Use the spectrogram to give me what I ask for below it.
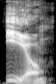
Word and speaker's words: io: existe un debate si esa frase era pronunciada como io que sería yo en italiano o como yo pero de todas maneras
